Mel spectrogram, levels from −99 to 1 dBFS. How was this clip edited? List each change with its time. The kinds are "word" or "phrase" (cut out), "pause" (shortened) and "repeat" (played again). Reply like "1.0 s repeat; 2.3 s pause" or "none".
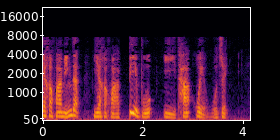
2.3 s pause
